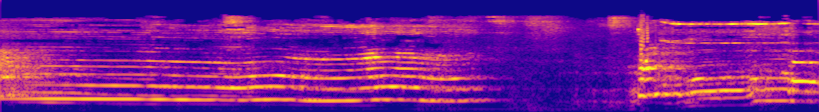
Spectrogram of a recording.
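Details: Three white huskies howl together, long sustained tonal voices overlapping around a wavering pitch, fading into a brief lull before rising howls resume near the end.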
